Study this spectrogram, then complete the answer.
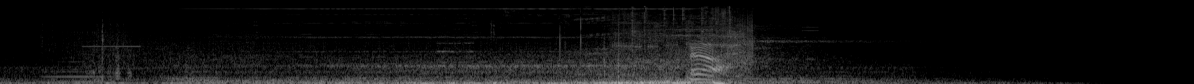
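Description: A deep electronic rumble swells louder, then cuts off into silence.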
